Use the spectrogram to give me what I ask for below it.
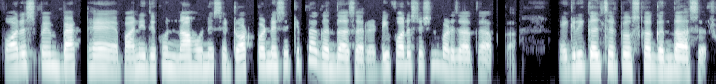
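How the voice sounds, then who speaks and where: A woman teacher, giving an exam-prep lecture in a direct, instructive way, her throat slightly hoarse. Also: medium pitch, steady tone, brisk, a little mellow, no echo. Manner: direct, instructive, mixing Hindi and English. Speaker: current affairs teacher.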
